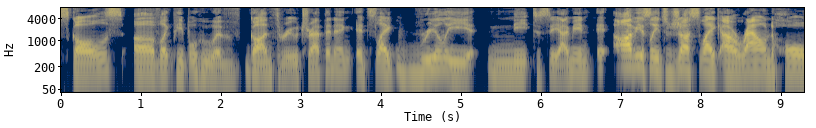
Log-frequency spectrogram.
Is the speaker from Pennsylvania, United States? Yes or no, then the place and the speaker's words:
yes; Pennsylvania, United States; We're from Pennsylvania. We practically have the Jersey accent already.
